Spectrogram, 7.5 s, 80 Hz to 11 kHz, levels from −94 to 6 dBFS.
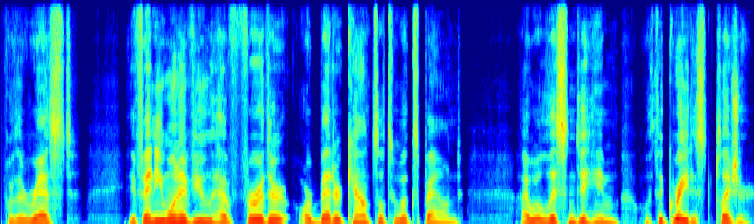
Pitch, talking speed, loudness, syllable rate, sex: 145 Hz, 190 wpm, -17 LUFS, 5.6 syllables/s, male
